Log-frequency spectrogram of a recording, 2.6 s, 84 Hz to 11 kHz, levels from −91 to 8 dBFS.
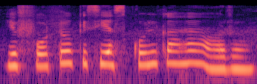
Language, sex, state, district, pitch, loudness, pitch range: Hindi, female, Bihar, Patna, 260 Hz, -17 LUFS, 240-280 Hz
